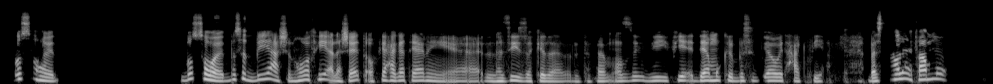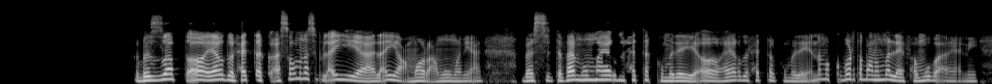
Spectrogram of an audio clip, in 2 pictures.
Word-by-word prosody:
بُص، 255 +3 0
هو 195 -4 +2
هي 155 - +2 1.3
بُص، 255 +1 -1
هو 210 -5 +8
هيتبسِط 175 +8 0
بيه 225 +9 0
عشان 160 -6 +1
هو 200 +5 +2
في 235 +2 0
ألشات 180 +7 +2
أو - - -3
في 190 +6 -1
حاجات 180 0 0
يعني 170 -5 -1 0.3
لذيذة 150 +2 0
كده 145 -1 -1
أنت 140 0 -11
فاهم 150 +3 -4
قصدي؟ 160 +5 -3
دي 170 -1 -3
في 185 -1 0
ده 180 +2 +4
ممكن 180 0 0
يتبسِط 165 +1 -6
بيها 170 0 +1
ويضحك 160 -3 -2
فيها. 145 -1 -6 0.4
بس 150 +6 +1
هل 250 - +5
هيفهمه؟ 230 +1 +2 1.8
بالضبط 195 +8 +3
آه. 210 -3 +6
ياخدوا 210 0 +5
الحتّة 205 +2 +3
ك 195 - -4
أصل 175 +9 0
هو - - -3
مناسب 240 -6 -3
لأي 190 -11 +3
لأي 200 +6 +1
أعمار 160 0 -1
عمومًا 150 +3 -4
يعني، 155 +2 -6 0.4
بس 170 +2 0
أنت 175 0 -4
فاهم 205 +4 +4
هم 210 0 +2
هياخدوا 215 -1 +3
الحتّة 210 +2 -4
الكوميدية 160 -5 0
آه 160 -2 0
هياخدوا 185 +4 -2
الحتّة 185 0 -7
الكوميدية، 150 -3 -5
إنّما 230 +5 -5
الكبار 235 +1 -3
طبعًا 225 -2 -2
هم 220 +1 -1
اللي 190 -5 +2
يفهموه 165 +4 -3
بقى 165 - -4
يعني 150 0 -10
180 Hz, 190 wpm, -22 LUFS, 155-210 Hz, 1.8 s, هو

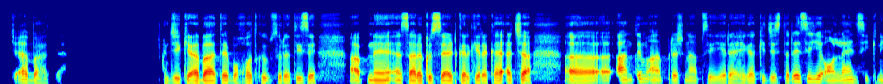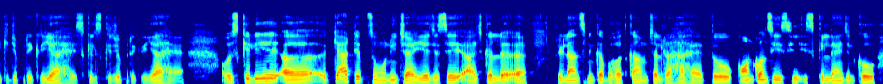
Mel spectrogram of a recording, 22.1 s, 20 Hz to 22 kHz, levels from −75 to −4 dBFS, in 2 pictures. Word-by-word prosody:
क्या - - +1
बात - - -5
है! - - -19 1.3
जी, 110 -1 -1
क्या 110 - +6
बात 105 -2 +6
है, 110 - +6
बहुत 110 +5 -1
खूबसूरती 110 -1 -3
से 110 +1 +1 0.5
आपने 115 -1 +3
अ, 110 -1 0
सारा 110 +1 +6
कुछ - - +4
सेट 105 +1 +6
करके 105 +1 +1
रखा 95 -1 +1
है। - - +9
अच्छा, - - +6 0.5
अ, - - +3
अ, 100 +1 +4
अंतिम 120 +6 -1
अ, 115 0 +2
प्रश्न 110 -1 -4
आपसे 95 0 -6
ये 90 +1 -2
रहेगा 95 +2 -3
कि - - -7
जिस 120 0 -2
तरह 145 +5 +2
से 150 - -1
ये 145 0 +2
ऑनलाइन 115 +5 -2
सीखने 115 0 -12
की - - -18
जो - - -10
प्रक्रिया 105 +1 -3
है, 90 -2 -8
स्किल्स 100 +4 -10
की - - -14
जो 100 +1 -6
प्रक्रिया 95 +1 -6
है। 85 -4 -7 0.6
उसके 150 +8 -2
लिए 160 +2 0
अ, - - -3
क्या 120 +5 +1
टिप्स 130 -1 -4
होनी 120 -1 -4
चाहिए? 105 +2 +1
जैसे 110 +2 -1 0.2
आजकल 110 +2 -3
अ, 105 - +1 0.4
फ़्रीलांसिंग 110 +4 -3
का - - 0
बहुत 100 +1 -4
काम 100 -1 -3
चल 95 - -1
रहा 95 0 -3
है, 95 0 -2
तो 100 -1 0
कौन-कौन-सी 125 +2 0
ऐसी 120 +2 -5
स्किल 110 -2 -5
है, 100 +1 -3
जिनको 105 -1 -2
110 Hz, 180 wpm, -23 LUFS, 100-120 Hz, 1.3 s, है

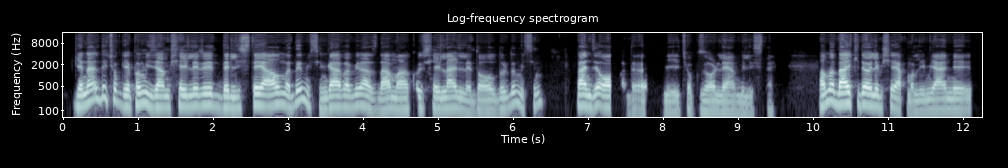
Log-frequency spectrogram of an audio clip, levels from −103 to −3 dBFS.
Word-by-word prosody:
Genelde 185 - +1
çok 185 -7 -5
yapamayacağım 135 -3 +1
şeyleri 140 0 -1
de 130 -1 +2
listeye 125 +5 +2
almadığım 160 +6 +1
için, 115 -7 -8
galiba 130 0 +2
biraz 135 -7 -1
daha 110 +3 +2
makul 115 +1 -3
şeylerle 115 -5 -3
doldurduğum 115 +10 -4
için 150 +6 -11 0.4
bence 145 +1 +4
olmadı - - 0 0.3
bir - - -8
çok - - -12
zorlayan 95 -2 -4
bir - - -8
liste. 90 +2 -15 0.6
Ama 170 +5 +3
belki 160 -1 +7
de 160 - +5
öyle 145 -3 +4
bir 125 - -12
şey - - -3
yapmalıyım. 95 +2 -4
Yani, 110 0 -3
130 Hz, 145 wpm, -22 LUFS, 110-150 Hz, 0.6 s, belki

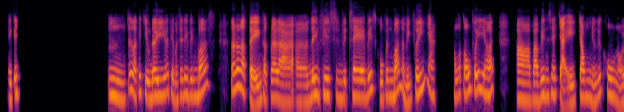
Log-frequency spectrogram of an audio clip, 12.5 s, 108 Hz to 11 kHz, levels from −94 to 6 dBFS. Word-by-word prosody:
Thì 185 - -2
cái 225 +4 0 1.8
Ừm, 205 -4 -1
tức 275 +1 +1
là - - +3
cái 245 - -3
chiều 205 -5 -1
đi 210 +2 +3
á 250 - -1
thì 240 - -1
mình 180 -2 -7
sẽ 210 - -5
đi 225 0 -2
VinBus, 225 +11 -1 0.4
nó - - +2
rất 320 - +6
là 275 -4 +5
tiện. 155 +3 +5
Thật 195 -1 -3
ra 200 -1 +2
là, 85 - +2
ờ, 165 - -3
đi 210 +6 +2
ph 210 - -13 0.4
vin 195 - -4
xe 205 -1 +3
bus 245 +7 -1
của 190 - -1
Vinbus 210 +7 0
là - - -2
miễn 165 +1 -4
phí 245 - +1
nha, 230 -9 -2 0.4
hông 200 +2 -4
có - - -3
tốn 235 +4 +2
phí 270 +1 +2
gì 260 - 0
hết. 230 0 +2 0.4
Ờ, 185 -2 +2
và 180 -1 +3
Vin 210 +2 -1
sẽ 225 0 -2
chạy 160 +6 +3
trong 200 0 +2
những 170 -1 -5
cái 230 - -2
khu 225 -5 -1
nội 155 0 -4
210 Hz, 235 wpm, -24 LUFS, 185-230 Hz, 1.8 s, rất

